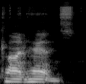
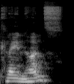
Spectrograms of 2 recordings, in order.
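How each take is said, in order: First: The name is said in an anglicized way. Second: The name is said in a South African way. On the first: It is easier for people here to say. "to make it easier for people here" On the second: It is how it is said at home. "In South Africa, we say Klein Hans"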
